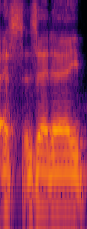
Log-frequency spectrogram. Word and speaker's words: SZA: It's spelled S-Z-A, pronounced SZA.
